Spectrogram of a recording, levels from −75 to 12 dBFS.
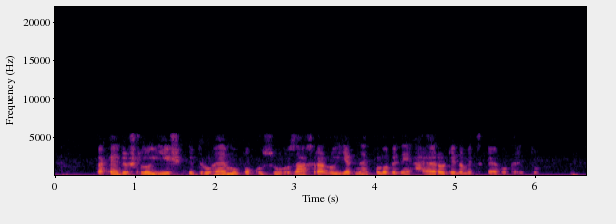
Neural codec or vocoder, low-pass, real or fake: none; 5.4 kHz; real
